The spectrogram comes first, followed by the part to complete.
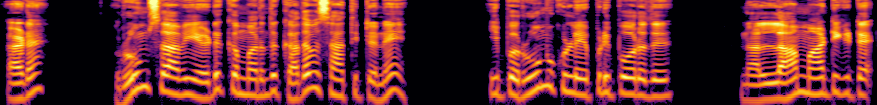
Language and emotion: Tamil, sad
